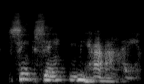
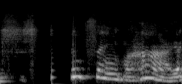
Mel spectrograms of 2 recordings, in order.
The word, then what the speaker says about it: Csikszentmihalyi: I think it's pronounced Csikszentmihalyi.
